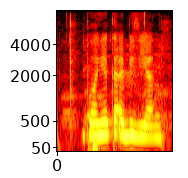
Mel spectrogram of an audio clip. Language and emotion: Russian, neutral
